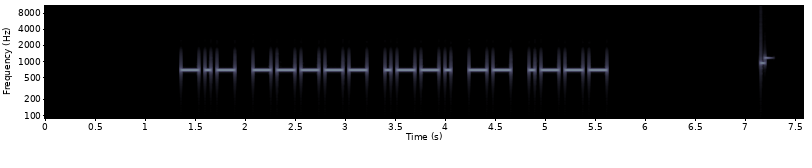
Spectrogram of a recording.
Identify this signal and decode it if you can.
Morse code, heard as a keyed tone, about 20 wpm, 700 Hz. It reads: K0PMJ
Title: USA Call Signs Repeated 3x 20wpm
